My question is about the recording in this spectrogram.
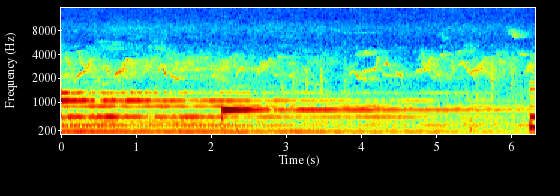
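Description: Calm ambient music: sustained bell-like notes ring on and slowly fade, with a single new note struck about two seconds in. Birds chirp over it throughout.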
